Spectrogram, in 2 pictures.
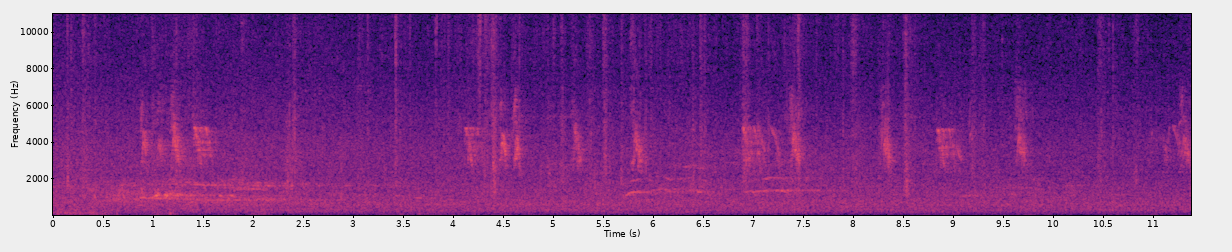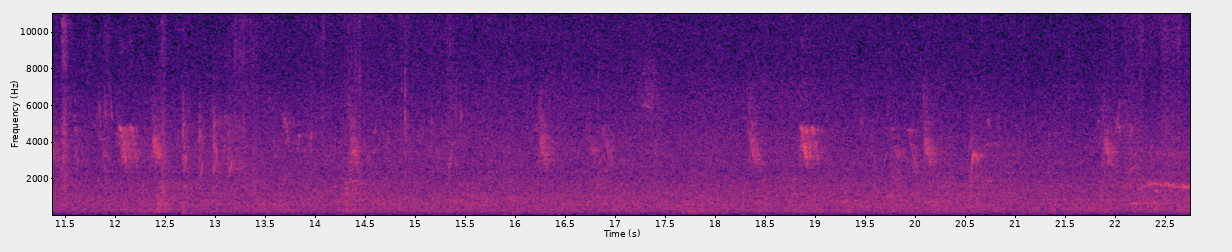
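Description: Small birds chirping: short, high chirps every second or so, with a few lower, sliding calls, over steady outdoor background noise.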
